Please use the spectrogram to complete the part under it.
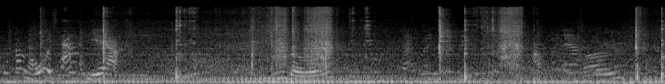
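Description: A blade chops into coconut husk with sharp knocks.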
